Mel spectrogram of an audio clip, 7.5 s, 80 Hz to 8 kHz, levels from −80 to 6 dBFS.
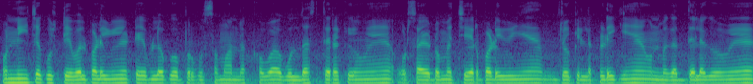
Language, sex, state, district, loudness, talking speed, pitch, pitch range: Hindi, male, Uttar Pradesh, Shamli, -16 LUFS, 285 wpm, 125 Hz, 125-130 Hz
